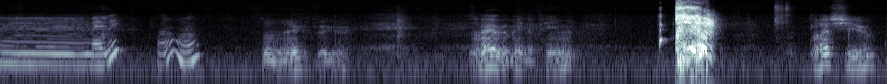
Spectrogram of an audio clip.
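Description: One loud, explosive sneeze with a sharp inward breath just before it, among quiet talk in a small room.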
